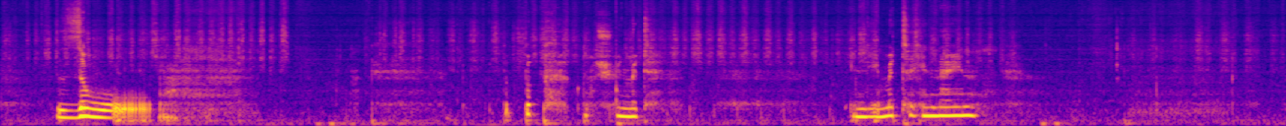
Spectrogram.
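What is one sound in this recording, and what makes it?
A sponge scrubs softly against paper.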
